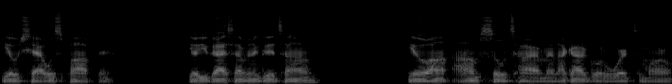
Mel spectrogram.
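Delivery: deep, hushed, very slow stoned drawl. Imitating how a very high man talks to chat, imitating someone talking very slow. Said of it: "very slow. He talking like this".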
